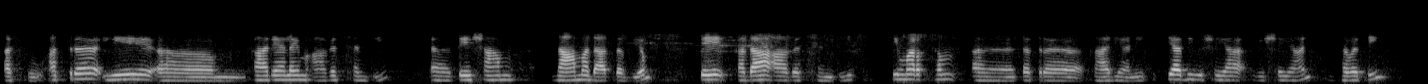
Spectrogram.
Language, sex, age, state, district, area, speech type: Sanskrit, female, 30-45, Kerala, Ernakulam, urban, conversation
